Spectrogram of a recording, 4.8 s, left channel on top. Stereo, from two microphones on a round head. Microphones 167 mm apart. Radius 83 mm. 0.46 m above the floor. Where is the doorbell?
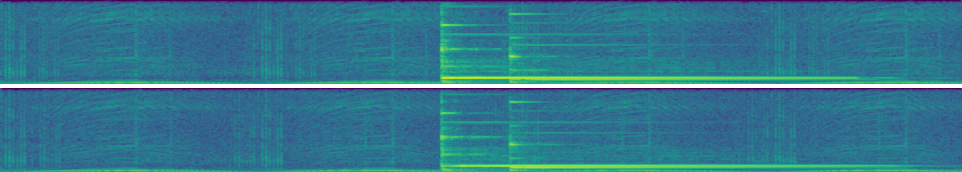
5° left (ahead or behind), 1.1 m.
